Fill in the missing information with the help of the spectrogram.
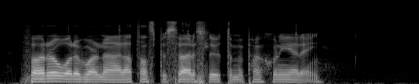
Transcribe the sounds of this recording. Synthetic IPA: fœɾaoːɾət̪vaɖɛnæːɾaːt̪hansbɛsvæːɾslʉ̟ːt̪amɛːdpʰanɧʊneːɾɪ̰ŋ

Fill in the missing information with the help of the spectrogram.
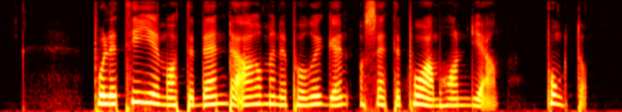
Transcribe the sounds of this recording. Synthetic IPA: pʰʊlɪt̪ʰiːəmɔt̪əbɛnd̪əʔɑʁmənəpʰoːʁʏɡənoːsɛt̪əpʰoːhɑmɦɔnd̪jæ̰ʁn | pʰʊŋkt̪ʊ̰m

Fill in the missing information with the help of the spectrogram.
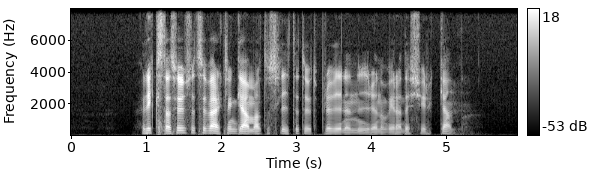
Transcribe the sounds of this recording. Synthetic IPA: ɾɪkst̪ɑːshʉ̟ːsət̪seːɾvæɾklɪɡənɡamːalt̪ɔsliːt̪ʰət̪ʉ̟ːt̪bɾɛviːd̪ɛnːyːɾɛnʊveːɾad̪əɕʏɾkan

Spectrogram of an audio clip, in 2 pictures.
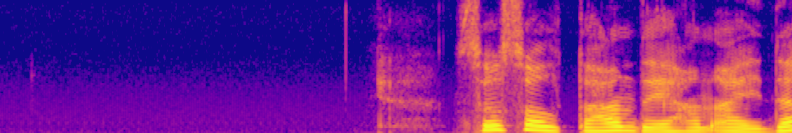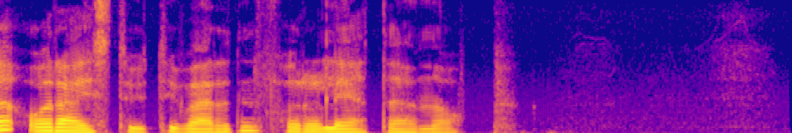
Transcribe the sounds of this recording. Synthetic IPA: soːsɔlt̪əhɑnd̪eːhɑnʔæɪd̪əʔoːɾæɪst̪əʉːt̪ʰiːʋæɾd̪n̩fɔɾoːleːt̪əhɛnəɔp

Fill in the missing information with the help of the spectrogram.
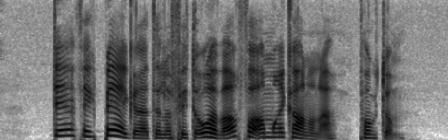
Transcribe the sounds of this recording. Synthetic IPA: d̪̥eːfɪkbeːɡʁət̪ʰɪloːflʏt̪ːəoːʋəʁfɔʁɑməʁɪkʰɑːnəʁnʔə̰ | pʰʊŋkt̪ʊ̰m

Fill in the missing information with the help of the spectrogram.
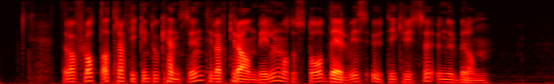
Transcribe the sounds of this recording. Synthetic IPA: d̪̥ɛʋɑɾflɔt̪ːɑt̪ʰːɾɑfɪkːənt̪ʰukhɛnsyːnt̪ʰɪlɑt̪kʰɾʔɑːnbiːln̩mɔt̪ːəst̪oːd̪eːlʋiːsʉːt̪əiːkʰɾʏsəʔʉnːəɾbɾɑ̰nn̩

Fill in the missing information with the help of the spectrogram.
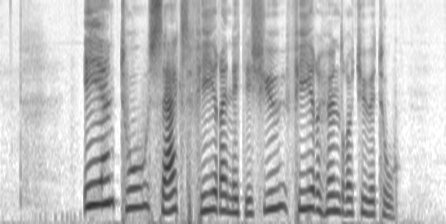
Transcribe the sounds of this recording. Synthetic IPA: eːnt̪ʰuːsɛksfiːʁənɪt̪ɪʃʉːfiːʁəɦʉnd̪ʁəoːçʉːət̪ʰuː

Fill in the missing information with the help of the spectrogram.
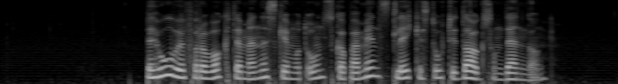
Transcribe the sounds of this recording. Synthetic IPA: b̥əhuːʋəfɔɾoːʋɑkt̪əmɛnəskəmuːt̪ʊnskɑːpæːmɪnst̪liːkəst̪uːʈiːd̪ɑːɡsɔmd̪ɛnɡɑ̰ŋ

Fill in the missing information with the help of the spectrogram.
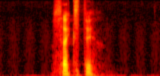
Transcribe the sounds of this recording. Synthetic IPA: sɛkst̪ɪ

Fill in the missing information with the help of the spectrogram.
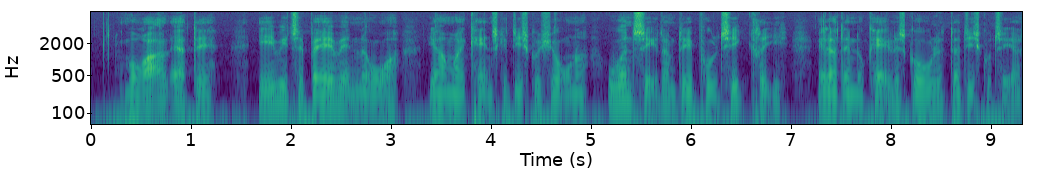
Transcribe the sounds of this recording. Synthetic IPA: mo̝ʁɑ̈ːlæɐd̥e̝e̝ːʋit͡sʰe̝b̥ɛːɪʋen̰ənəo̝̰ɐ̰iɑ̈məʁikʰɛ̰ːnsɡ̥əd̥isɡ̥uɕo̝̰ːnɐuænse̝̰ːd̥ɒ̽md̥e̝æɐpʰo̝lit͡sʰiɡ̥̚kʰʁḭː | elɐd̥enlo̝kʰɛ̰ːləsɡ̥o̝ːləd̥ɑ̈d̥isɡ̥ut͡sʰe̝̰ːɐs

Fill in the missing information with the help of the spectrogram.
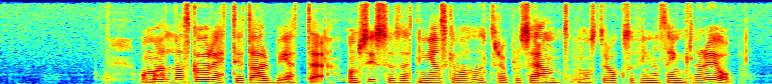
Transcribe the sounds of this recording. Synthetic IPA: ɔmalːaskahɑːɾɛt̪ʰːɪɛt̪aɾbeːt̪ə̰ɔmsʏsəlsɛt̪nɪŋənskavɑːɦɵnd̪ɾapʰɾʊsɛnt̪mɔst̪əd̪ɛɔksɔfɪnːasɛŋklaɾəjɔbː

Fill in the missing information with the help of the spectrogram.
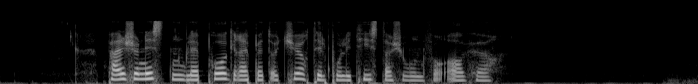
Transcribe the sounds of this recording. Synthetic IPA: pʰæŋʃʊnɪst̪n̩bleːpʰoːɡʁeːpət̪oːçøːʁt̪ʰɪlpʰʊlɪt̪ʰiːst̪ɑʃuːn̩fɔ̰ʁɑ̰ːʋhøːʁ

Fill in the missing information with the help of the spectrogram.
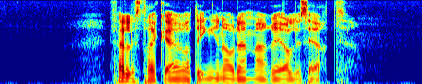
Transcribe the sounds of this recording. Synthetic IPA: fɛləst̪ʰʁɛkəæːʁɑt̪ɪŋənɑːʋd̪ɛmæːʁʁɛɑlɪsḛːʁt̪

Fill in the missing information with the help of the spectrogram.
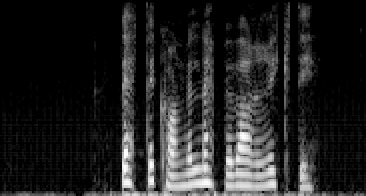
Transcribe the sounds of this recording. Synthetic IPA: d̪̥ɛt̪əkʰɑnʋɛlnɛpəʋæːʁəʁɪkt̪ɪ

